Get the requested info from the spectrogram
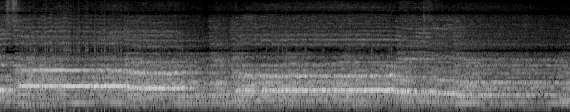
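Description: A congregation singing a hymn together, in long held notes that step down in pitch, the lowest about six to seven seconds in.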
